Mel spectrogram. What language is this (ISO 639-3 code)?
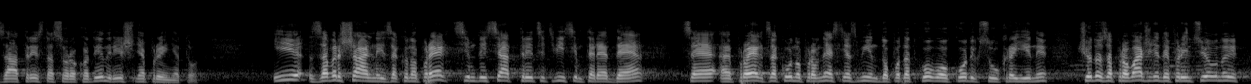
ukr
